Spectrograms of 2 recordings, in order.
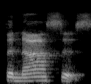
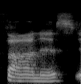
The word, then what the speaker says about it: Thanasis: We watch Bucks games together, and I'm constantly being like, no, it's Thanasis, it's not Thanis, it doesn't rhyme with Giannis.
